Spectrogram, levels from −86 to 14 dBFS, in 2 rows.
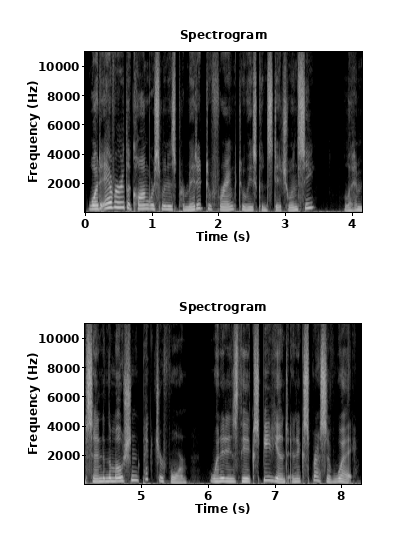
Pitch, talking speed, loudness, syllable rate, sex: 225 Hz, 190 wpm, -19 LUFS, 5.8 syllables/s, female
